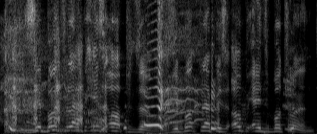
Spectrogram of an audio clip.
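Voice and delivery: giggly put-on French accent. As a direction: insist through laughter in a mock French accent. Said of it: "but in a French accent".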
